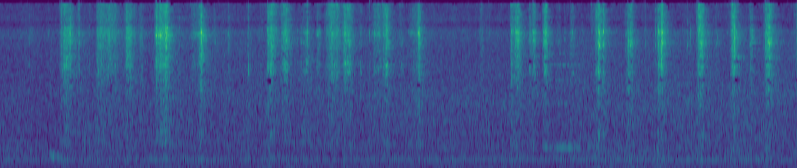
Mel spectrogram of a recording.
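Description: A metal peeling blade scraping the skin off a raw potato in short, quick strokes, roughly two a second, with a short pause midway. A faint steady hum sounds underneath.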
